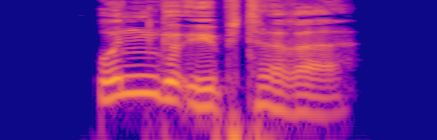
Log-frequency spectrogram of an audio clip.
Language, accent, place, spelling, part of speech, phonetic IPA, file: German, Germany, Berlin, ungeübtere, adjective, [ˈʊnɡəˌʔyːptəʁə], De-ungeübtere.ogg
- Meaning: inflection of ungeübt: 1. strong/mixed nominative/accusative feminine singular comparative degree 2. strong nominative/accusative plural comparative degree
